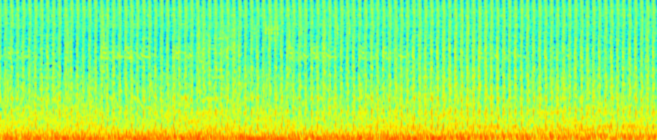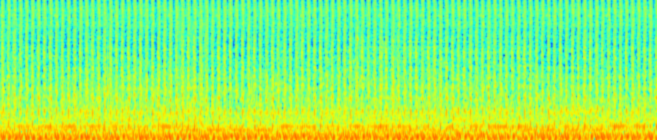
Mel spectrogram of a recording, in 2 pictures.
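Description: Helicopter rotor blades thump rapidly and steadily overhead.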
